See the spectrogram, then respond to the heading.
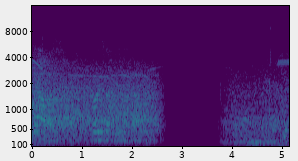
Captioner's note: pa announcement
